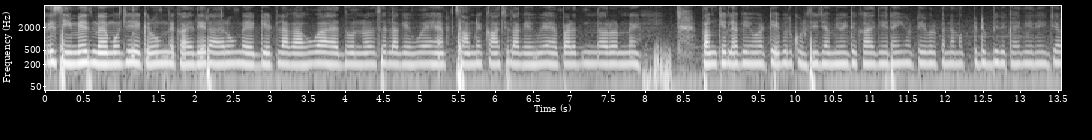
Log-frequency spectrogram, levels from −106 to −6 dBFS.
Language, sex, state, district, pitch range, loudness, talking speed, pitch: Hindi, female, Rajasthan, Churu, 210-220 Hz, -19 LUFS, 210 wpm, 215 Hz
